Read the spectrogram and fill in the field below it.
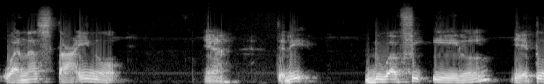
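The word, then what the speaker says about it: نستعين: Tidak dengan bentuk mufrad. Tidak begini. Iyyaka a'budu wa iyyaka asta'inu. Nah, tidak begini. Ya, kenapa gitu? Kenapa kita bacanya iyyaka na'budu wa iyyaka nasta'in?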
